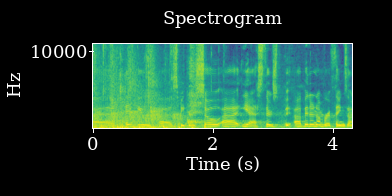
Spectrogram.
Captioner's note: applause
